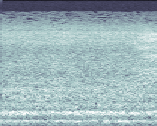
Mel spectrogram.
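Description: Honey bees buzz around a hive entrance.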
